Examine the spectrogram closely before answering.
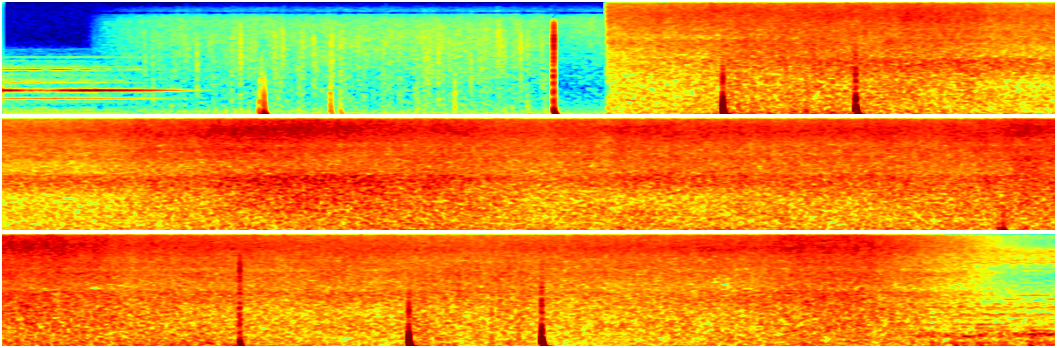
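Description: Installation soundtrack: a held music tone fades out, then about three seconds in a steady static hiss comes in suddenly and runs on, with scattered sharp clicks and pops like surface noise on old film.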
